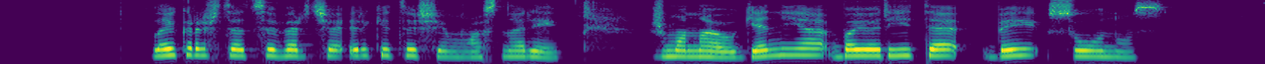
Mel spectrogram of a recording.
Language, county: Lithuanian, Klaipėda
